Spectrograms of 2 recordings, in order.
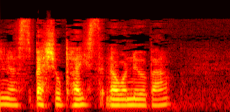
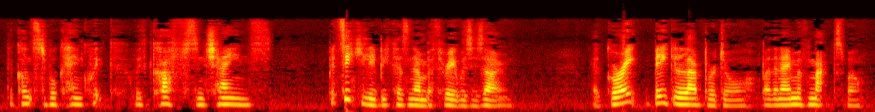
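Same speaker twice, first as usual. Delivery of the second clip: usual speaking voice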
